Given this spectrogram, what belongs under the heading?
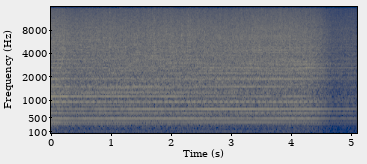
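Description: A train horn blows long and steady near the tracks in Crystal with a rumbling engine beneath, loud and close for several seconds before fading at the end.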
